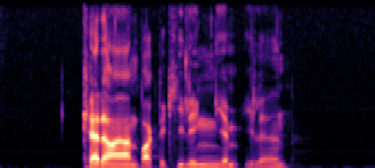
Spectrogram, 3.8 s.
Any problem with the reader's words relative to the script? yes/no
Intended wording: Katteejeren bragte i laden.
yes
